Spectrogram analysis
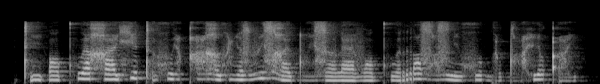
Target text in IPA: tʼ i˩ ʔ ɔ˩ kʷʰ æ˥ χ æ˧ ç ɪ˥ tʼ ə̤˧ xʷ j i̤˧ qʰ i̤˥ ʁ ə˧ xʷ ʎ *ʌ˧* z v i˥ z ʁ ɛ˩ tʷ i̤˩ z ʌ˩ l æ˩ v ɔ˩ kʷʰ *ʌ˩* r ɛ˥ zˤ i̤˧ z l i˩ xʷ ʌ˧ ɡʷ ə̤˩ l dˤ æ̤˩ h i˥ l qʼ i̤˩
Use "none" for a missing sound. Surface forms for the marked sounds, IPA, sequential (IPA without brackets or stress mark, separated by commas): ʌ˧, ʌ˩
